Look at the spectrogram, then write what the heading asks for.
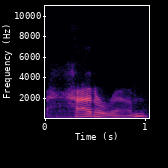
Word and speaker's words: Hadoram: Um in Hebrew, it's Hadoram, H A D A like Hador. Hadoram.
